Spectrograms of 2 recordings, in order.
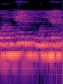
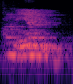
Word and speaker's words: onion: इसको हम लोग ओनियन बोलते आ रहे हैं बचपन से, लेकिन इसका राइट प्रोनाउंसिएशन होगा ऑनियन. नेक्स्ट टीचर्स, इसको हम लोग बोलते हैं ऐसे वेजिटेबल, पर इसका सही होगा प्रोनाउंसिएशन वेजिटेबल.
